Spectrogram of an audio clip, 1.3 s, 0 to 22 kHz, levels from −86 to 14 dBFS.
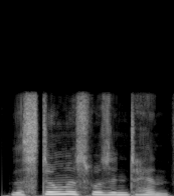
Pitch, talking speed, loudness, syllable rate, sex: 215 Hz, 185 wpm, -15 LUFS, 6.0 syllables/s, female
